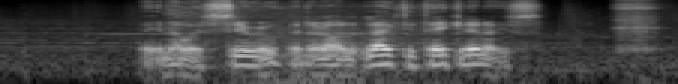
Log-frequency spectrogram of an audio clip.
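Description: A sword swings with a bright magical whoosh and crackle.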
